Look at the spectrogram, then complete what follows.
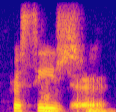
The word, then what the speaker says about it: procedure: this yes pro procedure procedure it kind of sounds like pros see sure cedure yep and the Sun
